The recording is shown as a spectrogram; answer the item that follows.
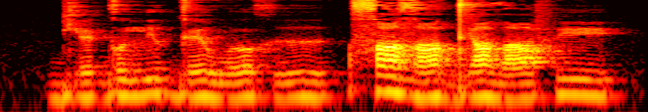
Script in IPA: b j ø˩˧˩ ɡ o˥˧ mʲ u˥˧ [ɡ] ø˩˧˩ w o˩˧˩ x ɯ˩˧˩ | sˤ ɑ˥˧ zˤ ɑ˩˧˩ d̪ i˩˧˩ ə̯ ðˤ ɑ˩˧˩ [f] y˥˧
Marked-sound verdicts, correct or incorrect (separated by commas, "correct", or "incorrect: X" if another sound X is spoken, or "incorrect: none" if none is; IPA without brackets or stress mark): correct, correct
